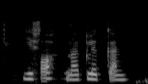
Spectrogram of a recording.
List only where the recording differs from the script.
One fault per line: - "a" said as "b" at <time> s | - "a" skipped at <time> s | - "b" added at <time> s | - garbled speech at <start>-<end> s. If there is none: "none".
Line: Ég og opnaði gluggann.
none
